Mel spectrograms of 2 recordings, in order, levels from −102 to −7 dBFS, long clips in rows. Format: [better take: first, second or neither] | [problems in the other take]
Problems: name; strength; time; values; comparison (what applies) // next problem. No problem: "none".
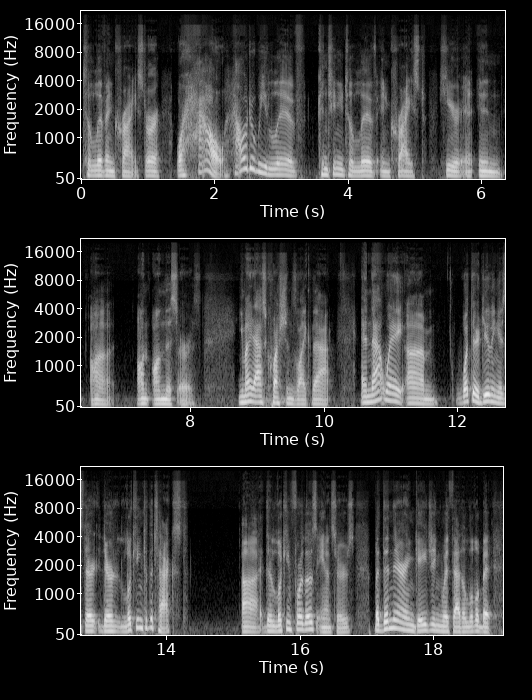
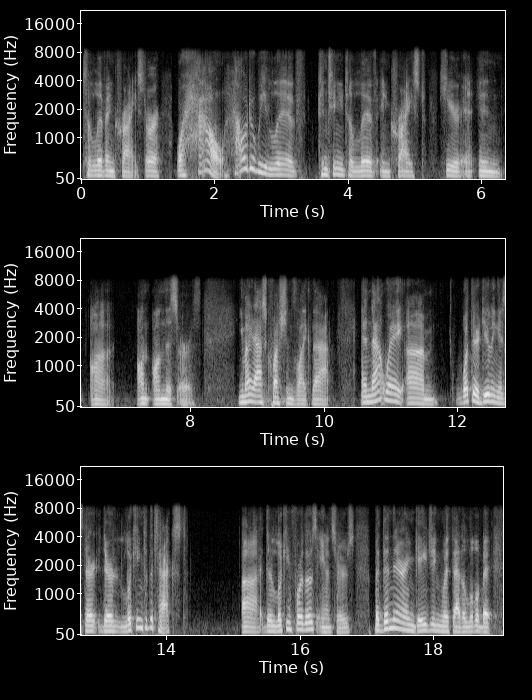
first | garbled, watery; badly; nothing above 8 kHz; slightly in the first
